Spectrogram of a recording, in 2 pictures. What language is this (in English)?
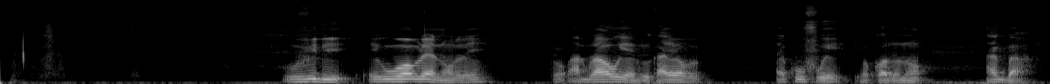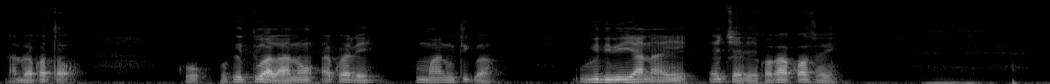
Ikposo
